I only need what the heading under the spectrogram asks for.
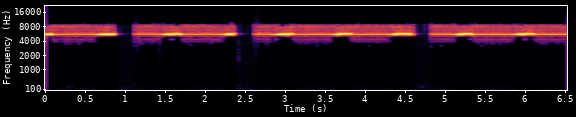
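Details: A gaksi cricket sings, from a 2020 recording by Korea's National Institute of Biological Resources: sustained high trills pulsing louder about every 0.8 seconds, split into four phrases by brief pauses, heard against silence.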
